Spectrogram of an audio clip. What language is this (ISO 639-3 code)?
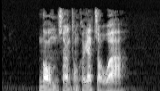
yue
